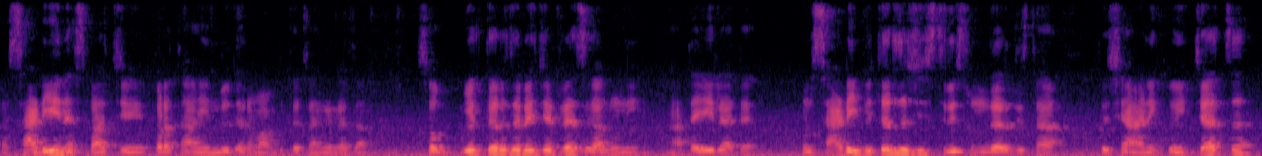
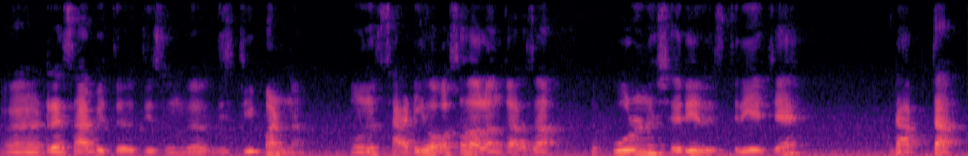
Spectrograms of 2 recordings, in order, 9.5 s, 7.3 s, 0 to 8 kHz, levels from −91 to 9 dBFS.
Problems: background sounds at intervals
